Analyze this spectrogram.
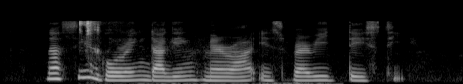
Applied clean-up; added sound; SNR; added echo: neural mask model Resemble Enhance denoiser.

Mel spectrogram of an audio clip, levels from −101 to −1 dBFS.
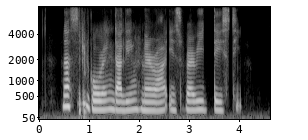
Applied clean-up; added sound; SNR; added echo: neural diffusion model UNIVERSE++.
